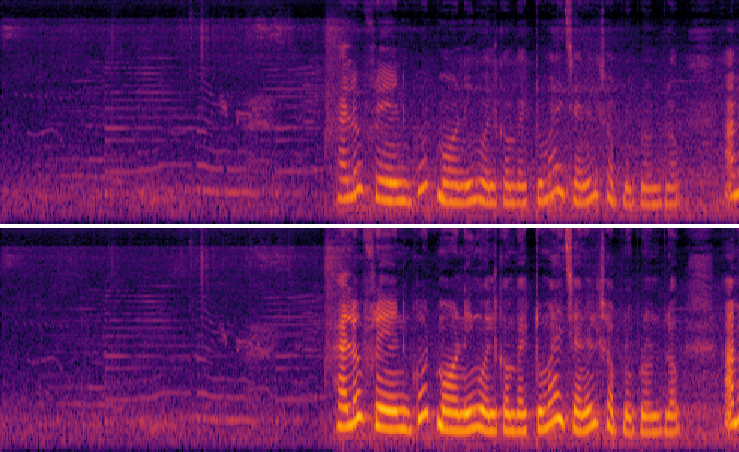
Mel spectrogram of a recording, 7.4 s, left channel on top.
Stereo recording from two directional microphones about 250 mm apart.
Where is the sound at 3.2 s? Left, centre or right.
Right.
